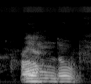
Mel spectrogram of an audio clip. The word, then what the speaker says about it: Crom Dubh: Gromdo. Yeah, Crom Dubh. Crom Dubh. it sounds like a doof.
